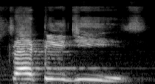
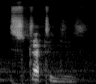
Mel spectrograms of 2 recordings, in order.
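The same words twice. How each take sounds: First: The sounds are drawn out and heavily stressed. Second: The word is said short, quick and plain. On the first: The speaker calls it wrong. "What a lot of people say is strategies. Why are you stressing on T or E or G or A or double R?" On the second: The speaker calls it right. "Simple, straightforward, short, and quickly"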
